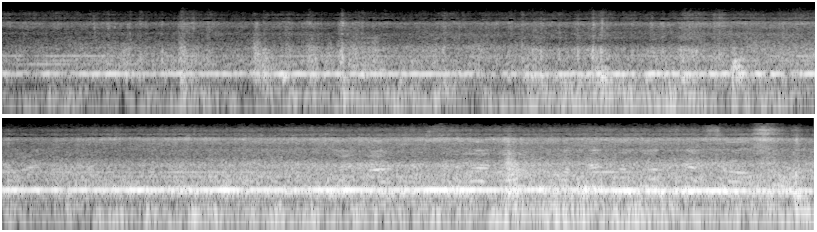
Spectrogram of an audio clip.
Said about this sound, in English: little more breeze coming on now. Boat starts to bear away and heel. Leeward hull's barely in the water, just starting to lift. Another little gust on here, boat accelerates again.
